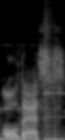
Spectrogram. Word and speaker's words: Oldeste: again oldest you're like you're thinking Z you're pronouncing it wrong that's so l no it's oldest 100% but it's a short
